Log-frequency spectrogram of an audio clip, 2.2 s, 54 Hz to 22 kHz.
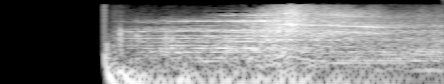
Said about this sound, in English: Did you hear that? That's what an estimated 500 horsepower sounds like.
